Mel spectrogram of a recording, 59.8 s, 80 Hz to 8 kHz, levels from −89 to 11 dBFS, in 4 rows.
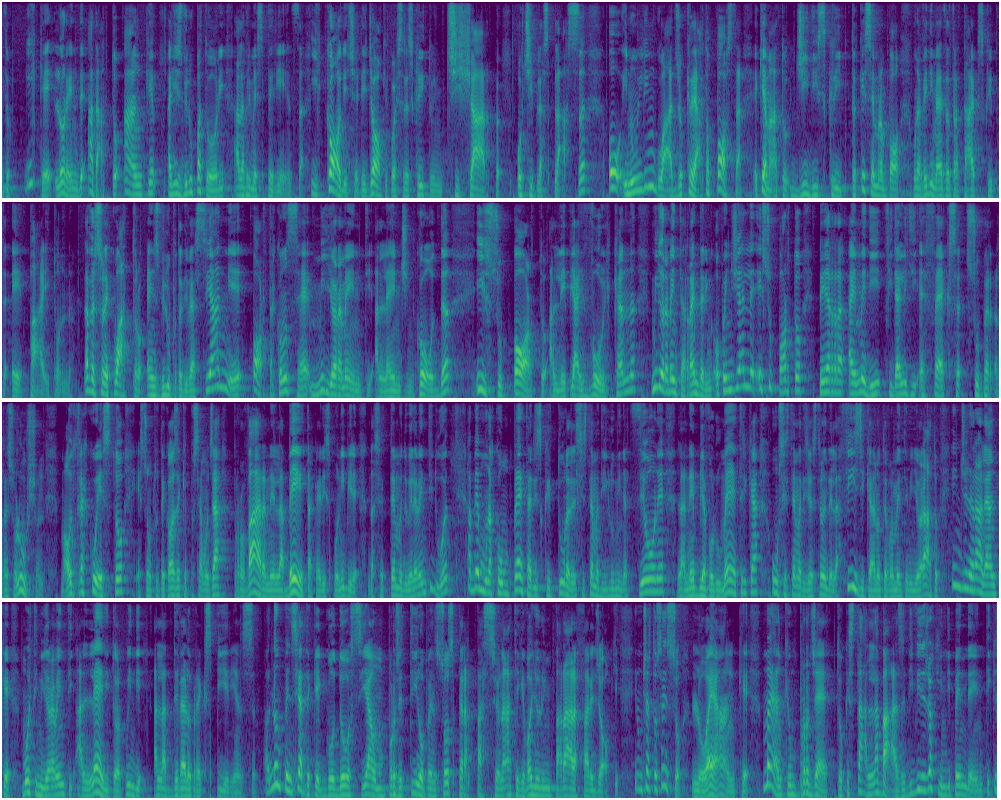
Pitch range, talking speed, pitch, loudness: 110-165 Hz, 165 wpm, 130 Hz, -24 LUFS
